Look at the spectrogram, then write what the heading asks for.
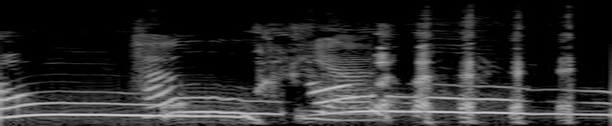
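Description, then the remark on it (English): A man imitates a wolf howl, meant as saying no in wolf, with a drawn-out, wavering vocal tone, then breaks into shorter, choppier voiced bursts, fairly loud. “So I speak wolf. When I say no, I go,”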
